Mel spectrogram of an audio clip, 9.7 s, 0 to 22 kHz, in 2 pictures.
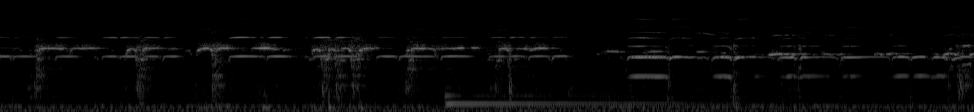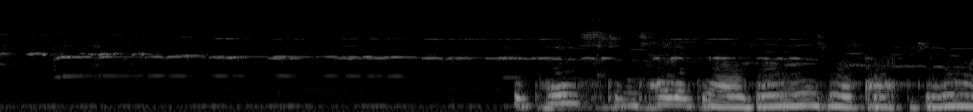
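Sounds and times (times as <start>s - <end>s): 
lower steady tone: 2.2s - 9.7s
high electronic amateur radio signal beeps and warbling tones: 7.4s - 9.7s
speech: 7.5s - 9.7s.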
